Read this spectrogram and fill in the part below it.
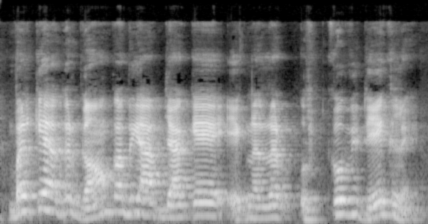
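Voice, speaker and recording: This older Pakistani vlogger has a high voice and delivers a slow, nostalgic monologue about his city, reflecting thoughtfully and repeating phrases for emphasis. Prices make him indignant, and the recording has a roomy, dull, lo-fi quality.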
